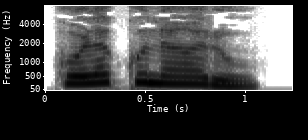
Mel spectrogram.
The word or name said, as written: ಕೊಳಕುನಾರು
